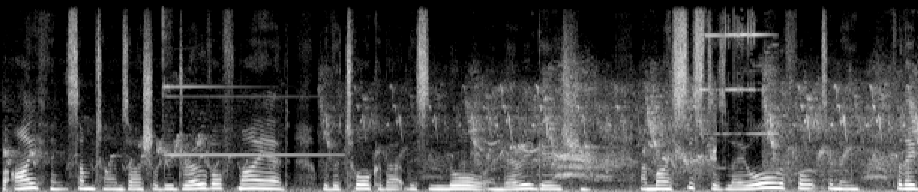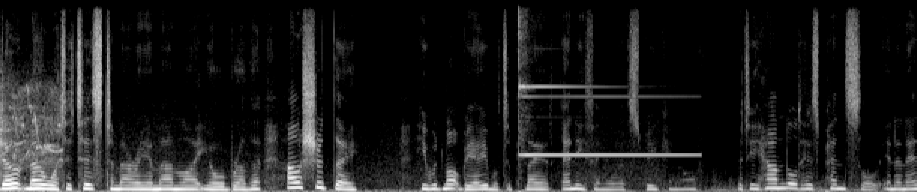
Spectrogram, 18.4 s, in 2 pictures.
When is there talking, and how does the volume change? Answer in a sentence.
The talking can be heard from 0.0 to 18.3 s, getting quieter.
